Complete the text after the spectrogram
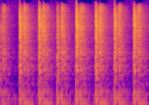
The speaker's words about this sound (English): a thumping at the door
